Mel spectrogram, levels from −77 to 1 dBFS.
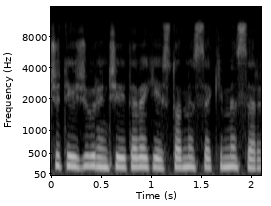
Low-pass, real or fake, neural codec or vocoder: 10.8 kHz; real; none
